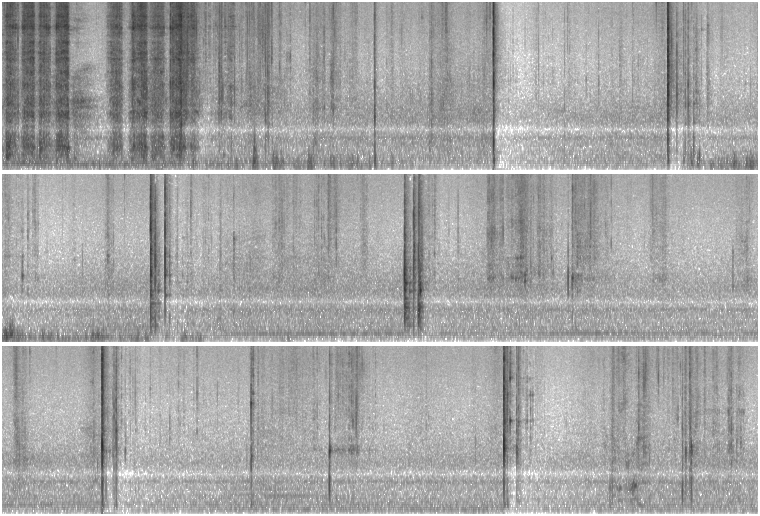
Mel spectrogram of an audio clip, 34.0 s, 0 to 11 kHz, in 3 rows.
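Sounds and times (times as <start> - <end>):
hatchet chopping wood: 0.0 - 3.0, 7.3 - 7.6, 10.0 - 10.5, 13.5 - 14.0, 17.4 - 17.8, 24.1 - 24.6, 30.2 - 30.6.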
